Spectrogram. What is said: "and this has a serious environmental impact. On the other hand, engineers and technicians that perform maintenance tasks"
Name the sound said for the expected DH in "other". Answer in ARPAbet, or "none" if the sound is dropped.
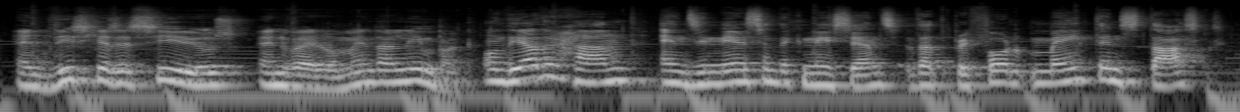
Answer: DH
